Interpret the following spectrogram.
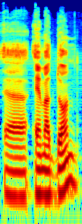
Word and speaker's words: Amac Don: pronounce my name okay how I pronounce it is it a magdon okay correct I wanted to catch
